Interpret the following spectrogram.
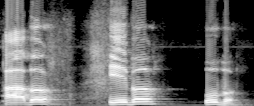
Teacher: اس کو پڑھتے ہوئے دونوں ہونٹوں کو ملا کے فوراً چھوڑ دیتے ہیں، تو یہ ہوتا ہے قلقلہ۔ جب ان دونوں کو ہونٹوں کو فوراً چھوڑ دیں گے تو یہ قلقلہ اس کا ادا ہو جائے گا۔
